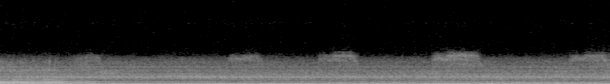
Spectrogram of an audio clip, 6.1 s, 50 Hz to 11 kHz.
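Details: Owl at its first feeding, recorded 24 February 2016 at 2:15 PM: five short, high, hissing screeches spaced about a second apart, over a constant low rumbling hum.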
